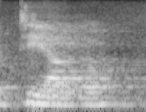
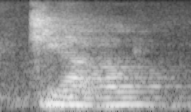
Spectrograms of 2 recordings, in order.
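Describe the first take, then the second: First: "Tiago" begun with a clear t sound; variant pronunciation. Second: "Tiago" begun with a ch sound; variant pronunciation. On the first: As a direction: say "Tiago" as tee-AH-go. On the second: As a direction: say "Tiago" as chee-AH-go. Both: Shown as a demonstration.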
